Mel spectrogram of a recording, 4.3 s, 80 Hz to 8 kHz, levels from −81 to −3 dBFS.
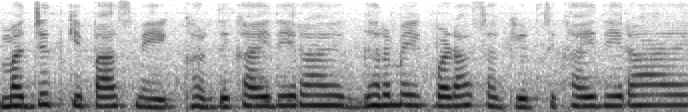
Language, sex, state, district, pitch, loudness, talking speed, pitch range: Hindi, female, Chhattisgarh, Bilaspur, 250 Hz, -15 LUFS, 280 wpm, 240-260 Hz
